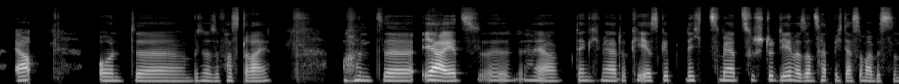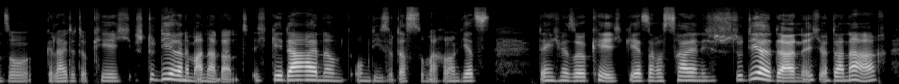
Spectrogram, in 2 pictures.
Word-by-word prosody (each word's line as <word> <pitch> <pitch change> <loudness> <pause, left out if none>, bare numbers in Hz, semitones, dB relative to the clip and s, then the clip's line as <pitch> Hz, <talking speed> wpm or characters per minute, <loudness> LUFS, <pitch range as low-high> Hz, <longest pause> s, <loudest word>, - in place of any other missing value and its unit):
Ja - - +4 0.6
und, 175 -2 -5
äh, 160 -1 -3
beziehungsweise 165 0 -10
fast 175 -1 -8
3, 155 +2 -1 0.9
und, 185 -3 -6
äh, 175 -1 +1
ja, 200 -3 +9
jetzt, 175 +1 +1
äh 95 0 -9 0.2
ja 165 -3 -4
denke 180 -1 -7
ich 165 - -15
mir 180 - -6
halt: 175 -1 -2
„Okay, - - -5
es 175 0 -2
gibt 195 0 -9
nichts 195 0 -1
mehr 190 -1 -1
zu 205 - -3
studieren,“ 200 -1 -1
weil 170 - -1
sonst 175 +1 -2
hat 180 - -6
mich 165 - -11
das 165 +1 -3
immer 165 - -4
'n - - -10
bisschen 150 +1 0
so 145 0 -7 0.2
geleitet: 150 +2 -5
„Okay, 160 -1 -7
ich 160 0 -10
studiere 240 -1 +2
in - - +3
'nem 180 - -3
anderen 140 -3 0
Land, 220 - -5
ich - - -14
gehe 210 0 0
dahin, 205 -2 +8
um, 175 -2 -4
um 170 -1 -11
dies 155 -2 -10
und - - -13
das 140 +2 -1
zu - - -10
machen.“ - - -7
Und 160 0 -7
jetzt 170 +1 0 0.5
denke 180 - -2
ich 180 - -10
mir 180 -1 -3
so: 175 +1 +1
„Okay, 175 -1 0
ich 150 +1 -9
gehe 175 - 0
jetzt 170 - 0
nach 175 - -3
Australien, 185 +1 +1
ich 175 +1 -7
studiere 220 +1 +5
da 155 -3 +8
nicht“ 205 +7 -5
und 185 - -6
danach, 185 +1 +3
175 Hz, 225 wpm, -21 LUFS, 160-190 Hz, 0.9 s, ja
